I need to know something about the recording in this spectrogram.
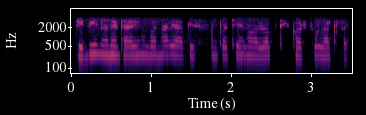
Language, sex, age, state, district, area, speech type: Gujarati, female, 18-30, Gujarat, Junagadh, rural, conversation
